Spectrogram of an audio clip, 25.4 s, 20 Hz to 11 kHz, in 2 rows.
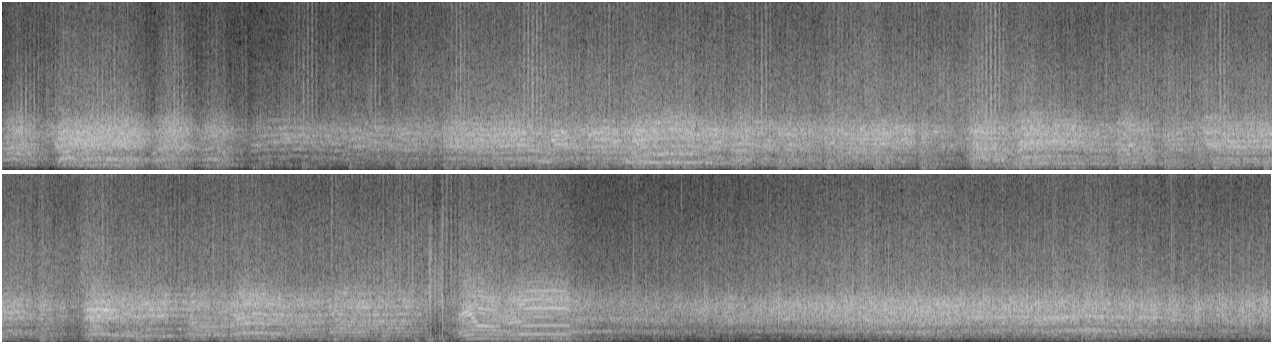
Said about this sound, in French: En mai 1936, la foule chante l'international et acclame Léon Blum, le socialiste Léon Blum.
